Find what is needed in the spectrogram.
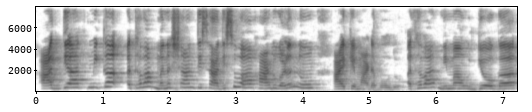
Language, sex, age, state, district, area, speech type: Kannada, female, 60+, Karnataka, Shimoga, rural, spontaneous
